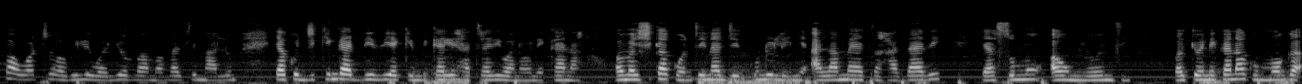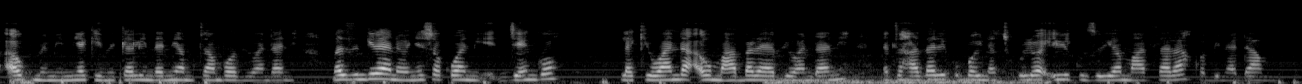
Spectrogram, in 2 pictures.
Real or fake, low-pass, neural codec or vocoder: real; 7.2 kHz; none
